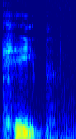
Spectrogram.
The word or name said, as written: keep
